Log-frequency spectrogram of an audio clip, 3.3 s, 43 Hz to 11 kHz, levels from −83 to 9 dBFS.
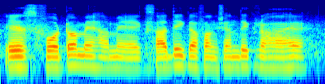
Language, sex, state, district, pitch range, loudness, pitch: Hindi, male, Arunachal Pradesh, Lower Dibang Valley, 125-135 Hz, -18 LUFS, 130 Hz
